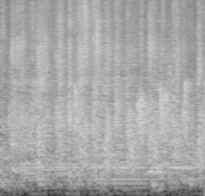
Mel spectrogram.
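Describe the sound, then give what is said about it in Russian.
An audience applauds steadily as the director of a Rostelecom branch is invited up to give a welcoming speech, many hands clapping in a dense, crackling wash at an even, fairly loud level throughout, with no one speaking over it. “Пожалуйста, ваши аплодисменты, Роман”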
